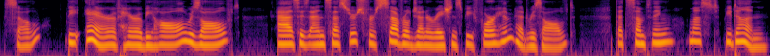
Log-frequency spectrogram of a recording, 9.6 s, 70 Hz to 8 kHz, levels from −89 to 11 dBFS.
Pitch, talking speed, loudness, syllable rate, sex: 200 Hz, 135 wpm, -17 LUFS, 4.8 syllables/s, female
